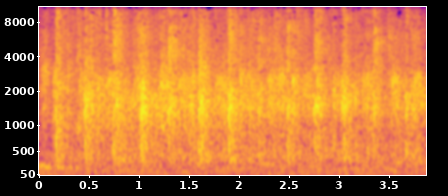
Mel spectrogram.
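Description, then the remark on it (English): An audience at the LDSHE Enrichment Seminar applauds the cheering squad steadily, a dense wash of many hands clapping at once, with crisp individual claps popping out of the texture at a fairly even level throughout. “And so let's give our cheering squad a round of applause.”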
